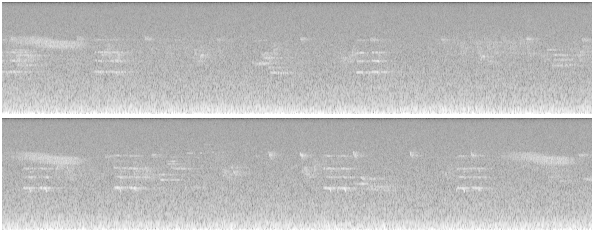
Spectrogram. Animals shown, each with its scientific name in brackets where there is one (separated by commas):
Red-eyed Vireo (Vireo olivaceus), Ovenbird (Seiurus aurocapilla), Pine Warbler (Setophaga pinus), Wood Thrush (Hylocichla mustelina), Blue Jay (Cyanocitta cristata), unknown mammal, Hermit Thrush (Catharus guttatus)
